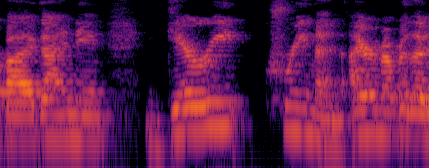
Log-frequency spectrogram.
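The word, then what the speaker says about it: Kremen: a guy named Gary creeman I remember that his name rhymes with semen Siemens it was in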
